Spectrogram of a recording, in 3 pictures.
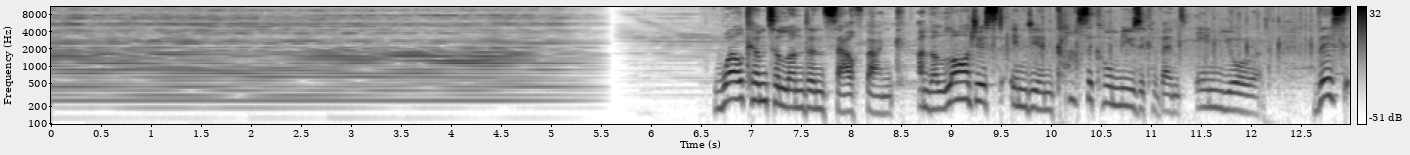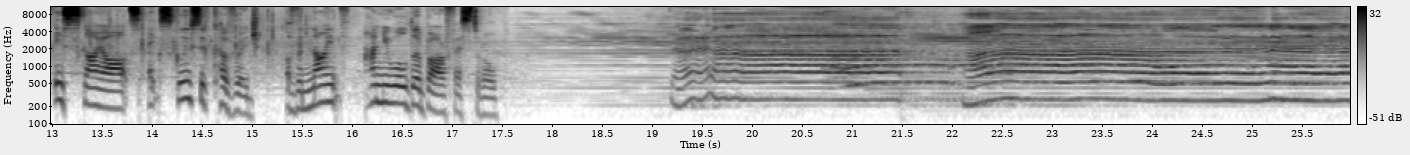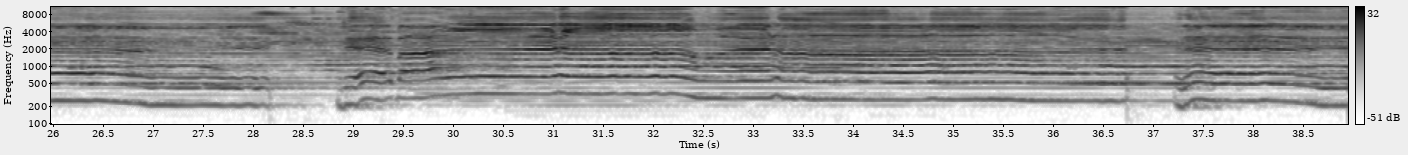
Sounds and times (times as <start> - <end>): Music: 0.0 - 38.9
Speech: 6.6 - 17.6.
